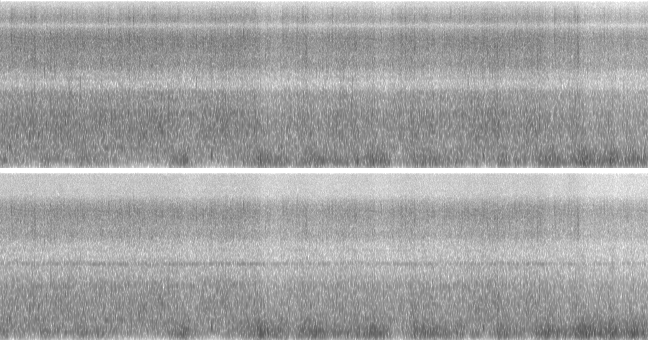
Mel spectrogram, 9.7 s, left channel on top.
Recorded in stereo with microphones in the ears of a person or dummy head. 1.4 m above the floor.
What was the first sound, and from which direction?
Running water, 60° left (ahead or behind).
